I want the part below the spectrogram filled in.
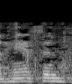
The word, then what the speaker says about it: Hansen: My name is John Hansen. Last name is spelled H-A-N-S-E-N.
